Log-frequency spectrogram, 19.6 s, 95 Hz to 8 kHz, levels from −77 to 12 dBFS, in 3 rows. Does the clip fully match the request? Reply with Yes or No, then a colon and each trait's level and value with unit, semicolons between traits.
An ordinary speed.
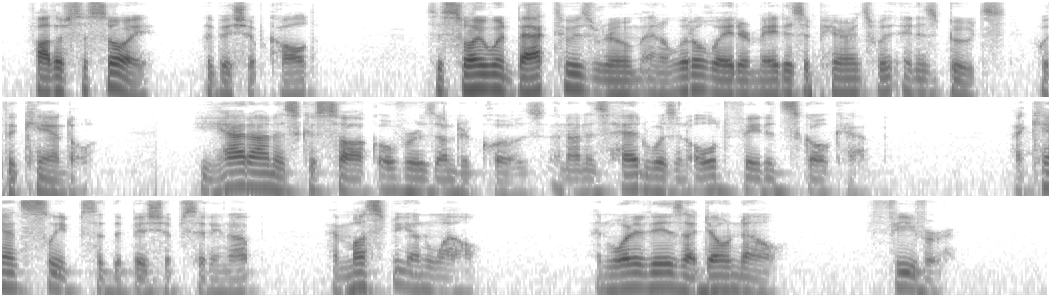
Yes: average, 190 wpm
